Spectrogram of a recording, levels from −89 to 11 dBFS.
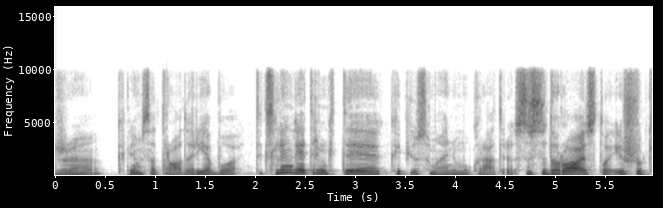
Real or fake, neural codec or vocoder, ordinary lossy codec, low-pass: fake; vocoder, 22.05 kHz, 80 mel bands, WaveNeXt; AAC, 96 kbps; 9.9 kHz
